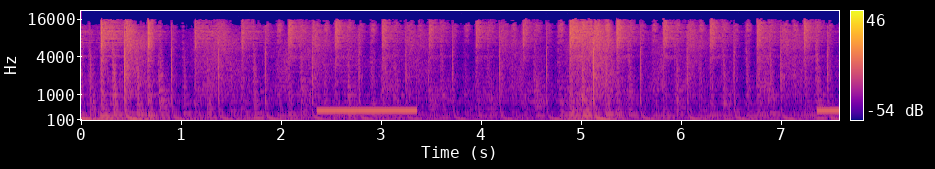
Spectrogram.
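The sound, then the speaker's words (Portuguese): A telephone call rings while waiting for an answer: a steady low ringback tone sounds for about a second, then falls silent for several seconds before the next tone begins at the end, over a rhythmic background. “Chamando. Vamos ver se vai atender.”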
